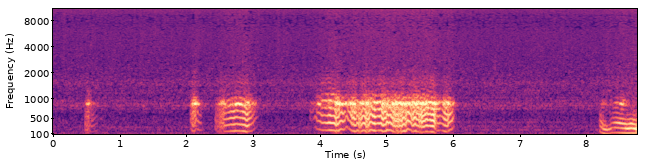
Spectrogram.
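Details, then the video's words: A dog named Lola snoring: a brief snort, then drawn-out nasal snores with a wavering, buzzy tone, the longest lasting about two seconds, separated by quiet pauses in a calm indoor setting. "Un chien Lola qui ronfle"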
